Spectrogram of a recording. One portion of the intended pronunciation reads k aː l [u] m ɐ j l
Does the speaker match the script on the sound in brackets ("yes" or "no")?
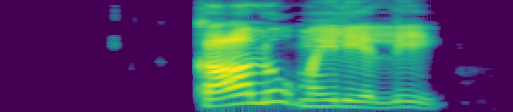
yes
